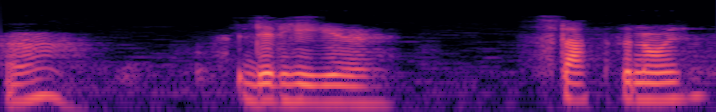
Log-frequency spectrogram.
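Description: An actor playing a scheming double posing as a loving husband in a classic radio drama, suave with calculating pauses. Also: male voice, medium pitch, steady tone, dry recording, natural voice. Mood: guarded, menacing. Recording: tinny old radio recording.

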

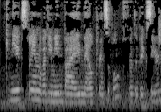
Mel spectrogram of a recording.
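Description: A woman with a medium-pitched voice acts as interviewer. She speaks conversationally, setting up her questions for the guest. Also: fairly even intonation, a little fast, background noise.

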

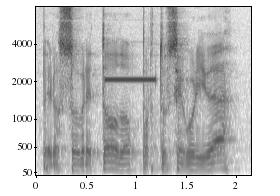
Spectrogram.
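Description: Guy acting a cautious firm doctor, lowish voice, matter-of-fact, beeps and noise behind. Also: steady tone, moderate pace, natural voice. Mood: firm, cautioning. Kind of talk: radio drama acting. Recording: beeping hospital monitors, clear background noise.

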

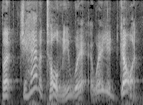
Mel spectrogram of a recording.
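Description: A man voicing an eccentric, excitable older gentleman from a storybook, full of blustery exclamations and astonished questions. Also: high-pitched, a little slow, gravelly, husky, pitched above the performer's own voice, exaggerated voice. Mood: eager, curious. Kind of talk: audiobook character voice.

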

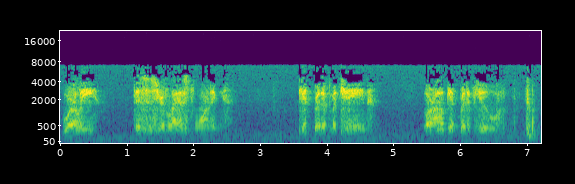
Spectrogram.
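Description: Casting: cold anonymous threat-maker for radio drama, drawn-out delivery, piercing tone, over a tinny phone. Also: male voice, sits low, bright, forceful tone, full character voice. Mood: menacing. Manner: slow, threatening. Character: menacing anonymous male caller threatening death, cold and slow. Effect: telephone answering tape filter. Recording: tinny telephone tape, narrow band.

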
